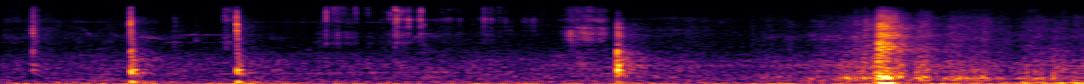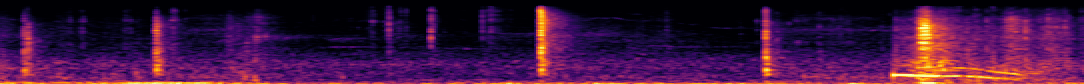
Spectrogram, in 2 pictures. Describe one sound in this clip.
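A knife scrapes and clicks while peeling garlic cloves.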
